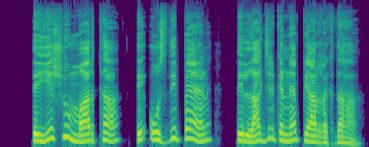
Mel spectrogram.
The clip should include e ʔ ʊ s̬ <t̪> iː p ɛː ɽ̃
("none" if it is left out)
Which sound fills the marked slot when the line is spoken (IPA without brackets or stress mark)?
d̪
